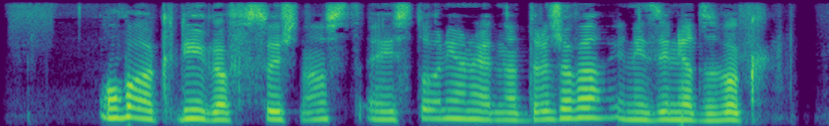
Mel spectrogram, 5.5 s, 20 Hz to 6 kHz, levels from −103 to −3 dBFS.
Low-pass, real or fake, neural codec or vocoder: 5.4 kHz; real; none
